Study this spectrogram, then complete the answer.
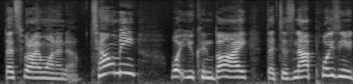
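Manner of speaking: ordinary delivery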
